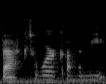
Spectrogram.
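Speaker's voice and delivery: plain reading voice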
